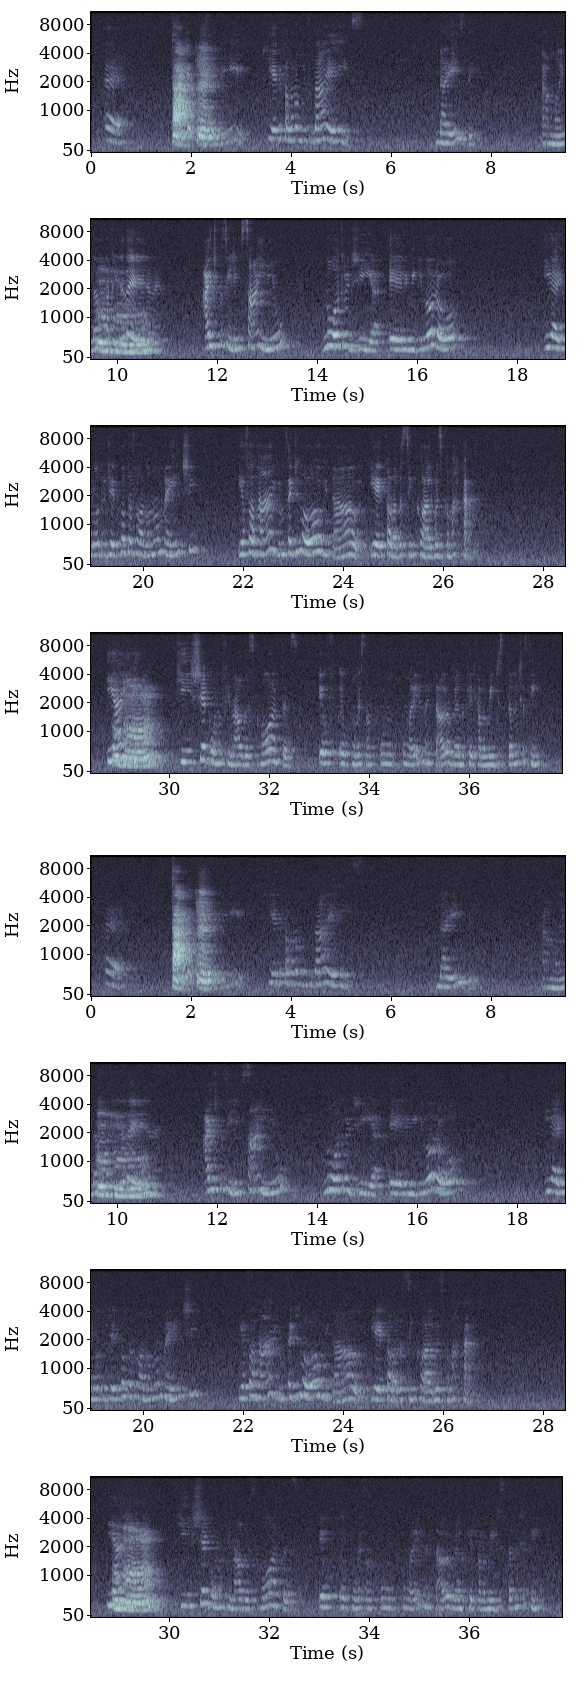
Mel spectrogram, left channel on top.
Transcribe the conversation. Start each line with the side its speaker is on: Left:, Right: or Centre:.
Left: É.
Right: Tá.
Left: só que aí eu percebi
Right: É.
Left: que ele falava muito da ex, da ex dele, a mãe da,
Right: Uhum.
Left: da filha dele, né? Aí, tipo assim, a gente saiu. No outro dia, ele me ignorou. E aí, no outro dia, ele voltou a falar normalmente. E eu falava, ai, vamos sair de novo e tal. E ele falava assim, claro, mas nunca marcava. E
Right: Uhum.
Left: aí que chegou no final das contas, eu, eu conversando com, com ele, né, e tal, eu vendo que ele estava meio distante, assim.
